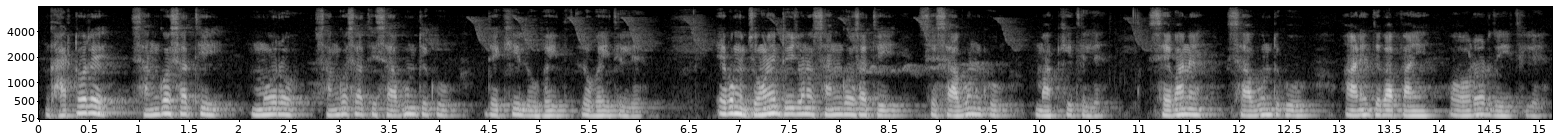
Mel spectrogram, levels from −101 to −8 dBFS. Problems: background sounds at intervals, low volume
